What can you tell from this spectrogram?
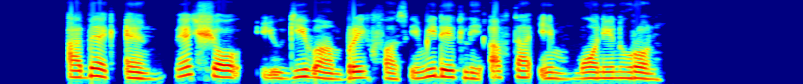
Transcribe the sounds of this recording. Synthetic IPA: ʔabɛkɛ̃nmekʃɔjuɡivãmbɹekfastimidietʰliʔa̰ftaʔemɔnĩnɹɔ̃n

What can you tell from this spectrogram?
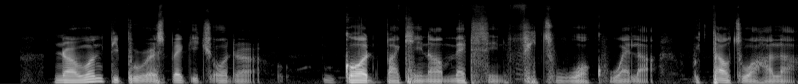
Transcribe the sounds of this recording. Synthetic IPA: nawɛ̃npipʰəl̩ɹɛspɛk̚tit͡ʃɔdə̰ | ɡ̥ɔd̚bakʰĩnaəmɛdisḭ̃nfitʰwɔkʰwɛla̰ | wiθaʊtwaɦala̰

